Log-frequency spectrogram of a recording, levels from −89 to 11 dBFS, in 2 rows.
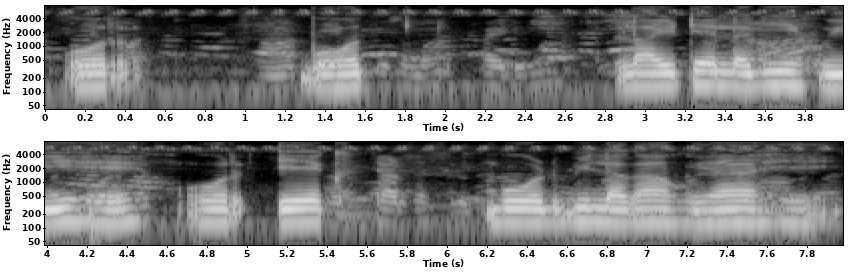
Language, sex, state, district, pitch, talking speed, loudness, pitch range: Hindi, male, Uttar Pradesh, Saharanpur, 130 Hz, 100 wpm, -14 LUFS, 125-135 Hz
